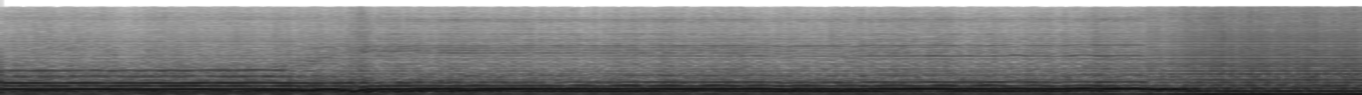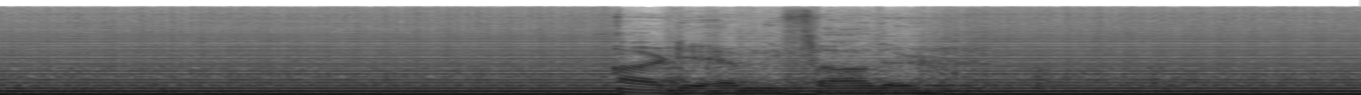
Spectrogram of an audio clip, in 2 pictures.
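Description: Soft sustained keyboard chords held under a prayer, each chord steady for a few seconds before changing to the next. A voice is heard briefly about three-quarters of the way through.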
